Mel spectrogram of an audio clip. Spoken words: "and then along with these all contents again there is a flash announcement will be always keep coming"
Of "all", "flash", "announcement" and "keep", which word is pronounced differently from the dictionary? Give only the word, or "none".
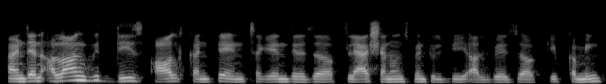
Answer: none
